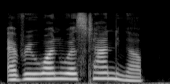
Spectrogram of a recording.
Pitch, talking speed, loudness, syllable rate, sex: 235 Hz, 140 wpm, -17 LUFS, 5.9 syllables/s, female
